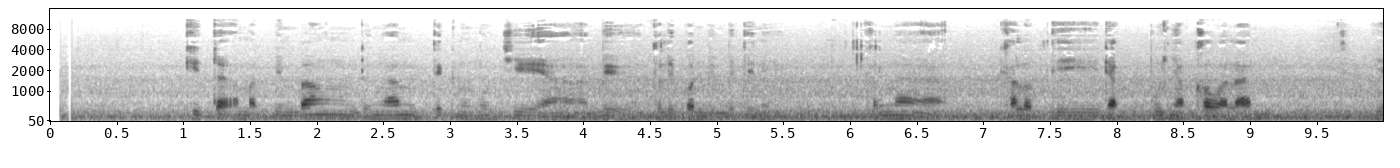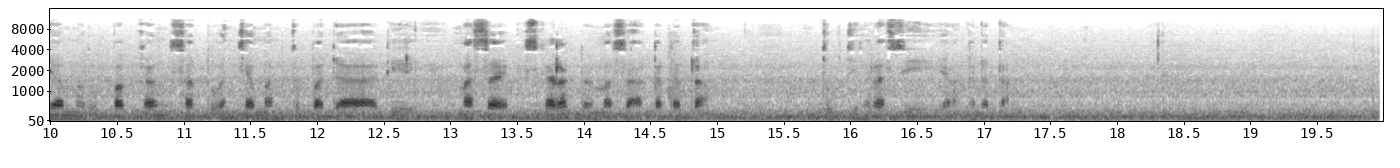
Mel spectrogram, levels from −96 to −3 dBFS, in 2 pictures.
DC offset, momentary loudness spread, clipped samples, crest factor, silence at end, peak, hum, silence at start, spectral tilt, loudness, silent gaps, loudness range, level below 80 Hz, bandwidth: under 0.1%; 13 LU; under 0.1%; 22 dB; 0.05 s; -14 dBFS; none; 0.05 s; -5 dB/octave; -35 LUFS; none; 8 LU; -58 dBFS; 11.5 kHz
